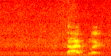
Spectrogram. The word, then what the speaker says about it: Diebler: Oh, she said the E is silent. Dibbler. Yeah, so Diebler.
